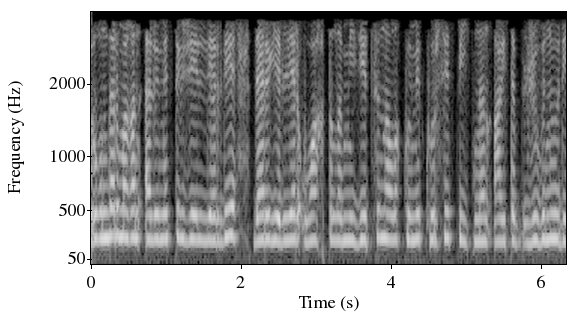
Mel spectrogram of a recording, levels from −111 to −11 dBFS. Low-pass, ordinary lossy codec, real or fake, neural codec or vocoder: 3.6 kHz; MP3, 32 kbps; real; none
